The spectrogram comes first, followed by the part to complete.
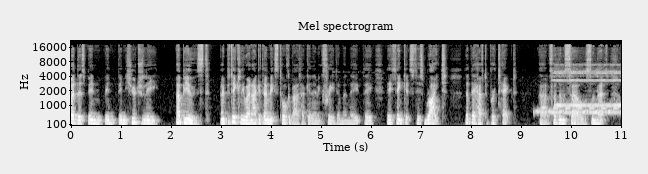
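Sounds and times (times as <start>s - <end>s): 
speech: 0.0s - 11.0s
telephone ringing in the background: 9.3s - 11.0s.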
